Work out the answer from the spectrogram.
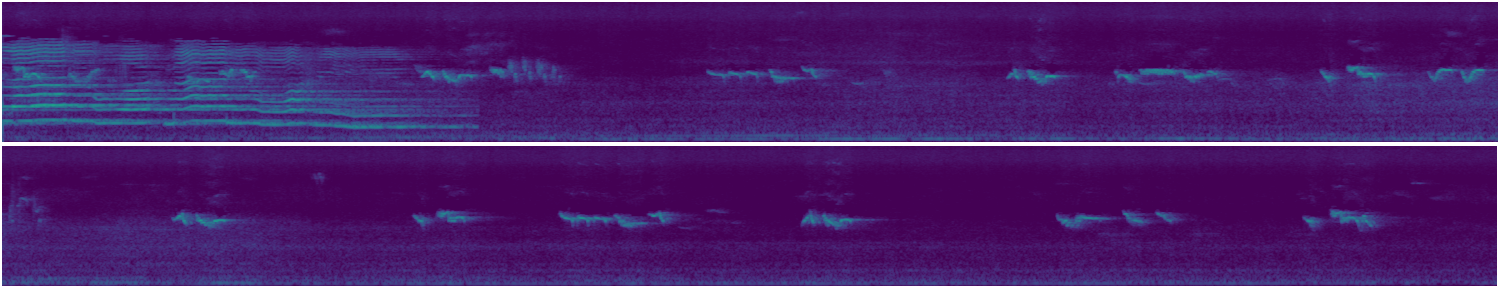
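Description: A small bird chirping: short, high chirps repeating about once a second or a little slower, over a faint low background. In the first four seconds a louder pitched melody steps downward before fading out.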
